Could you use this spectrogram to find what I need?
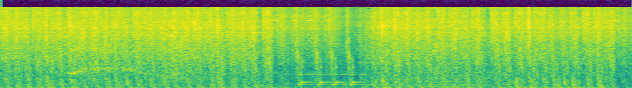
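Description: Monsters splatter with wet squelches.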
